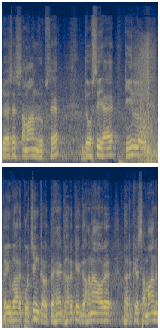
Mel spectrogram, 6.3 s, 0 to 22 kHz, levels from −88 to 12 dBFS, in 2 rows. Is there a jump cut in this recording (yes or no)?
yes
